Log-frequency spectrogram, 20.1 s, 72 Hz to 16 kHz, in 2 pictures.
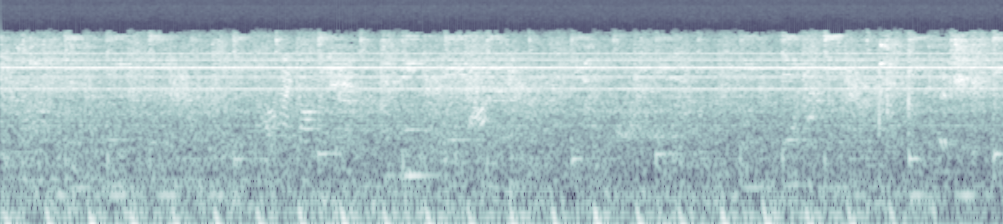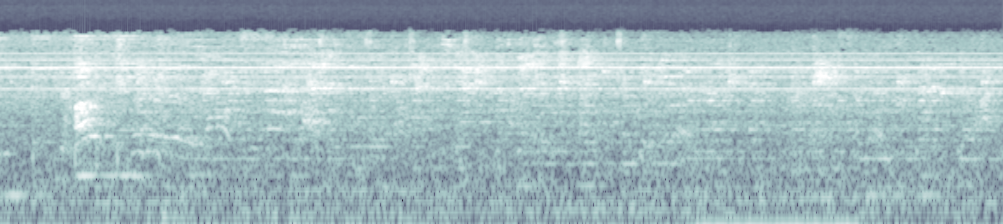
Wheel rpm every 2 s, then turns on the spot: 0, 0, 0, 0, 0, 0, 0, 0, 0, 0.
none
